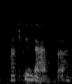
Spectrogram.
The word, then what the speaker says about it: Kidato: Okay, second winner, Kidato. Am I pronouncing that right? Kidato, yes. Okay, that's 2.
